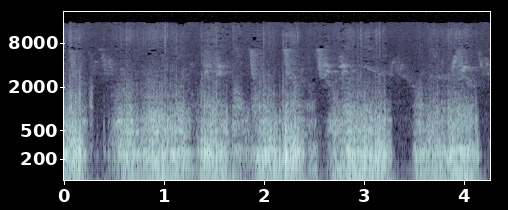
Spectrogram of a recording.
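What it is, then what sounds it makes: Foam microphone windscreen being scratched. Fingers squeeze and scratch a dark grey foam windscreen on a microphone, making a muffled, low-heavy rustling crackle. The sound comes in long repeated swells with short dips between them, with little high content.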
